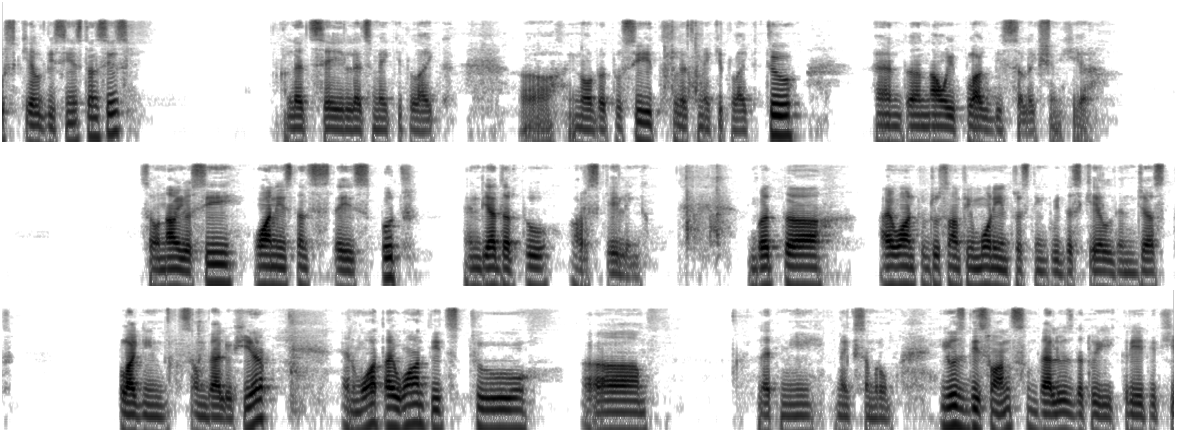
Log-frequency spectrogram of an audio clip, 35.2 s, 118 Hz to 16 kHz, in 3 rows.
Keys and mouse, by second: 3.0 click, 4.6 click, 5.2 click, 6.5 KP_2, 6.7 Return, 9.7 click, 11.9 middle click, 13.4 middle click, 14.9 click, 17.4 click, 18.5 KP_0, 18.7 Return, 20.2 middle click, 21.2 middle click, 23.7 click, 25.0 KP_1, 25.2 Return, 27.1 middle click, 30.1 middle click, 30.7 click, 31.6 g, 32.2 click, 32.9 middle click.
